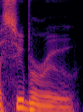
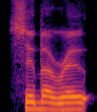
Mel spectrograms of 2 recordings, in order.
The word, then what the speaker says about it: Subaru: freaking Aaron's new car the Subaru Soubirous who is actually how it's pronounced oh sorry aren't they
